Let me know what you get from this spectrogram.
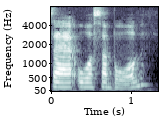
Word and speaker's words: Asa Baav: My name is Orsa Borv. It's a very Swedish name, so even I find it difficult to pronounce nowadays. So go with Orsa.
